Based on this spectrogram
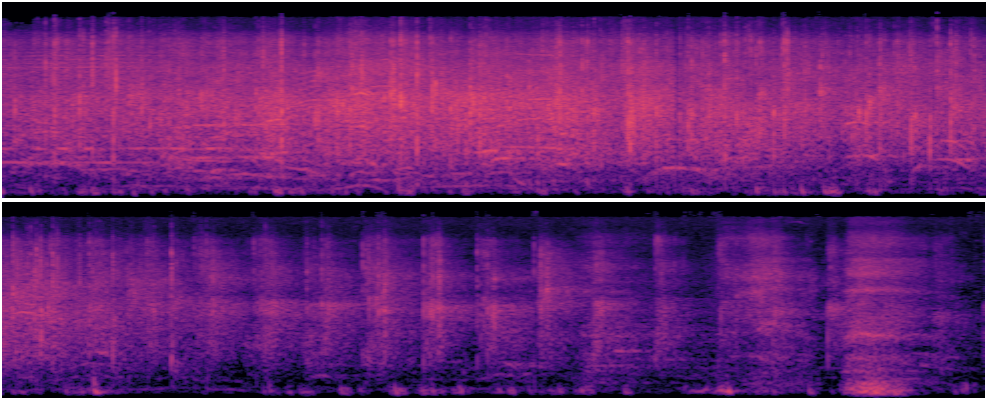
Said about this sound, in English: Somebody clap your hand. Somebody give God the praise.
